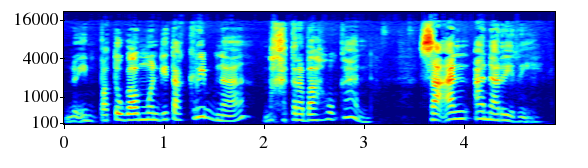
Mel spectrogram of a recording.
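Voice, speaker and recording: A woman's voice: medium pitch, animated, normal speed, close to an everyday voice. A woman with an Ilocano accent playing a kindly, encouraging madam in a radio drama. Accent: Filipino, Ilocano. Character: kindly, encouraging adult woman, addressed as ma'am.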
